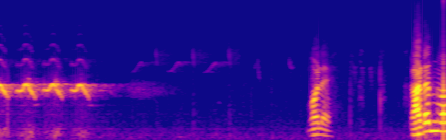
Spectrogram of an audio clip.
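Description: A rooster crowing: one long, wavering call that ends about a second in, followed by faint bird chirps.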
